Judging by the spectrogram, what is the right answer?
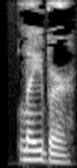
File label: "Labour", English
